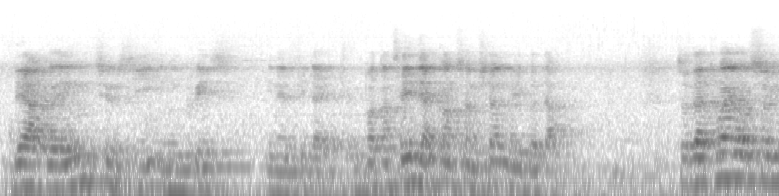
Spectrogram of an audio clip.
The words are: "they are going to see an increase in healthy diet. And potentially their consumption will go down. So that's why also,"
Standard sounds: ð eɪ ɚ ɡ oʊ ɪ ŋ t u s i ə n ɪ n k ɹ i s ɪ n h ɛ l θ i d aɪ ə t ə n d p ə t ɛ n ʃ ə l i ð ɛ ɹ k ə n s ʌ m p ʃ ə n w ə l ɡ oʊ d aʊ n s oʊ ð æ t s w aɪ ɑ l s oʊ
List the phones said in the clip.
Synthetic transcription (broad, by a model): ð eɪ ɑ ɡ oʊ ɪ ŋ t u s i ə n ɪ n k ɹ i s ɪ n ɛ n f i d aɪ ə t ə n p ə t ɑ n s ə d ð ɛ k ə n s ʌ m p ʃ ə n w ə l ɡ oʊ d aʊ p s oʊ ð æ t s w aɪ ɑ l s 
